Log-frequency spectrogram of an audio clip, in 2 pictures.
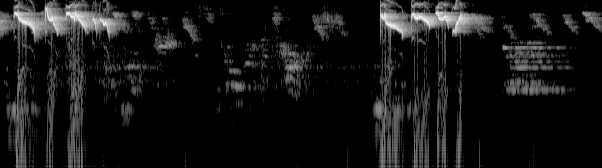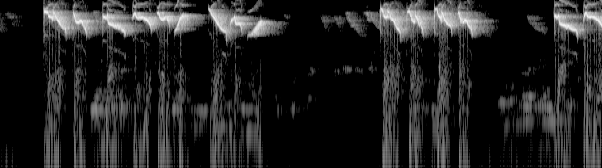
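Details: White-eye, Buxtoni type, in full breeding condition and hopping energetically, repeatedly firing short volleys of four to six shrill descending whistles, each volley about a second long with pauses of roughly two seconds between.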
